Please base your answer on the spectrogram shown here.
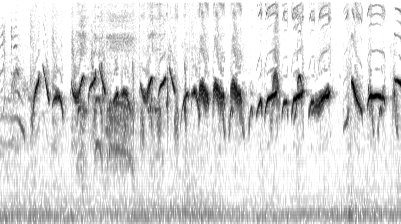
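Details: Tail-dancing Chinese hwamei delivering a fast, continuous stream of rich whistled notes, each phrase a quick up-and-down slur, packed tightly with barely a pause.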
